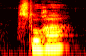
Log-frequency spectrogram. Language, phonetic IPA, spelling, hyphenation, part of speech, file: Czech, [ˈsluɦa], sluha, slu‧ha, noun, Cs-sluha.ogg
- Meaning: servant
